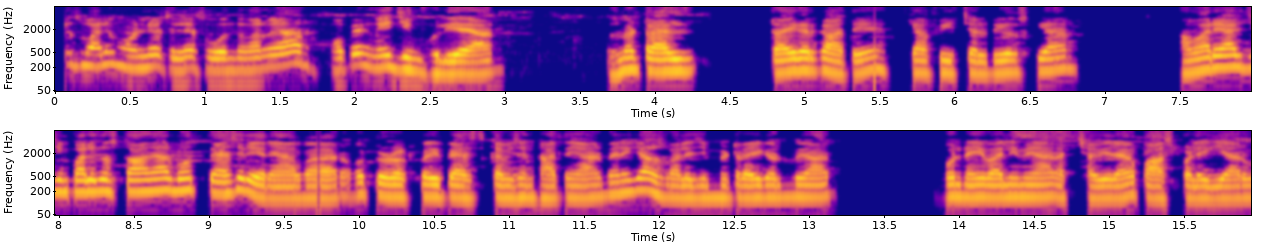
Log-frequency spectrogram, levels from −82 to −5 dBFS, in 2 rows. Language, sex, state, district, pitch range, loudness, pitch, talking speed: Hindi, male, Uttar Pradesh, Jyotiba Phule Nagar, 145-195 Hz, -17 LUFS, 155 Hz, 280 wpm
